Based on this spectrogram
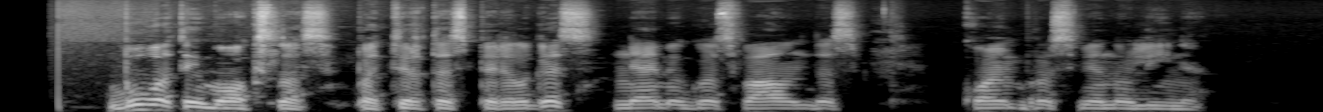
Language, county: Lithuanian, Vilnius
